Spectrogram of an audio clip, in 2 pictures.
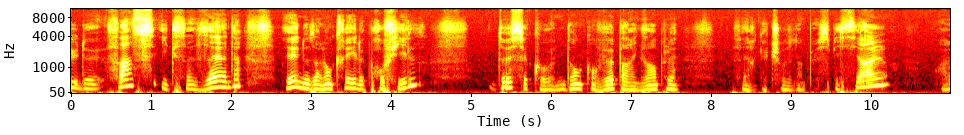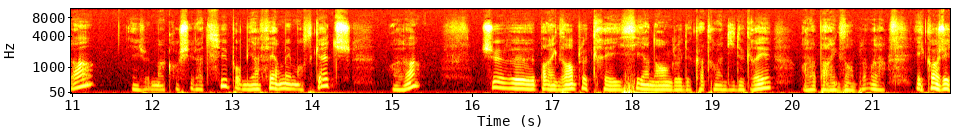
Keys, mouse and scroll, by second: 0.1 click, 1.3 click, 2.6 middle click, 4.9 click, 6.4 click, 8.1 click, 9.8 click, 10.9 click, 13.1 click, 14.4-15.8 right drag, 16.6 click, 17.4 click, 18.9 click.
